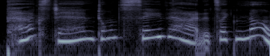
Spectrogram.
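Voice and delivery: high, slow scolding plea; mock pleading. Girl begging Paxton not to expose her, high and slow. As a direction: squeak it out like a panicked teen. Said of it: "she can't just be like".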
